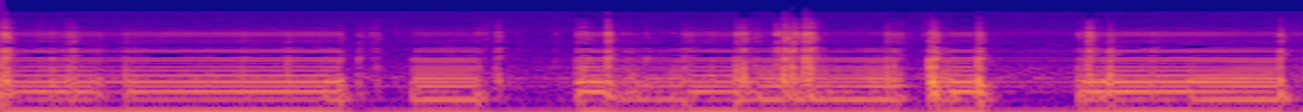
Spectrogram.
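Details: Admiral suitcase record player with a new replacement stereo cartridge just installed: guitar music plays over a constant low hum that stays steady between notes; the new cartridge appears faulty.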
